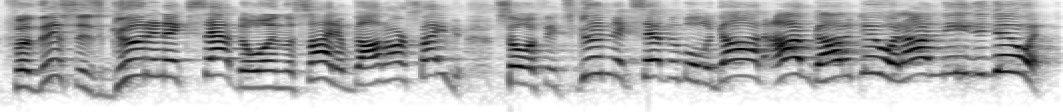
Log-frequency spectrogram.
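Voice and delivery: high, loud, rising call; fervent pulpit build; preaching at full force. Acted. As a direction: climb toward the shout.

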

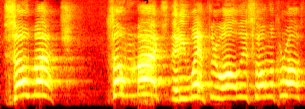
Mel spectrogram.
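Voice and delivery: shouted preaching climax. Acted. Preacher crying out to the congregation, loud and high. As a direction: cry it out at the peak of the sermon.

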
